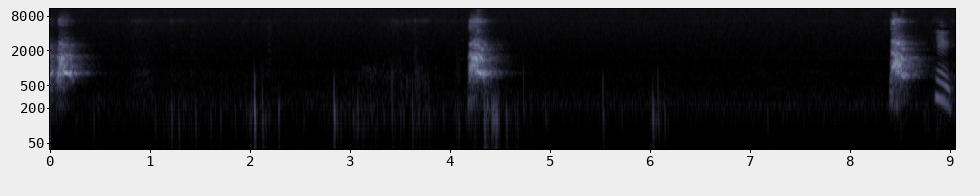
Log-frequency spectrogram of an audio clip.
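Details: A puppy told to be quiet carries on barking: three loud, harsh barks about four seconds apart, with quiet clicks and tapping in a room between them.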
